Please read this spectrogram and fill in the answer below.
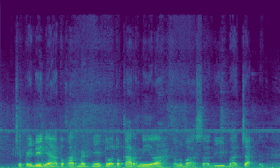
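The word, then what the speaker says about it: carnet: Nah dari situ baru kita bisa mendaftarkan CPD-nya atau karnetnya itu, atau karni lah kalau bahasa dibaca. Tulisannya karnet tapi dibacanya karni karena bahasanya bahasa Prancis ya, karena bahasa Prancis.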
